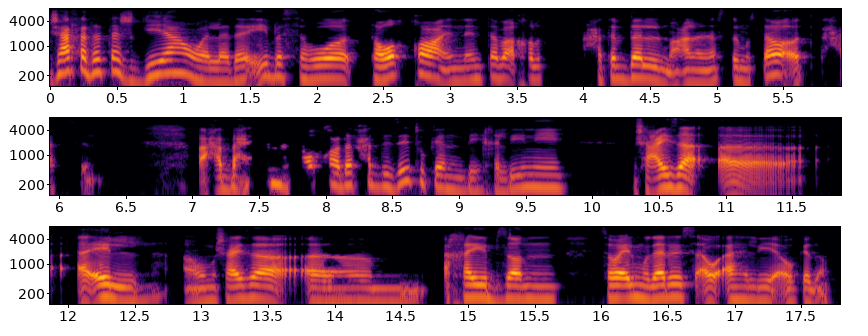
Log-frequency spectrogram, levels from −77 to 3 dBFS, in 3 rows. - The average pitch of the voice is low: No, medium, 165 Hz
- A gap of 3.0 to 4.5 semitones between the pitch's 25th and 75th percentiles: Yes, average, 3.7 semitones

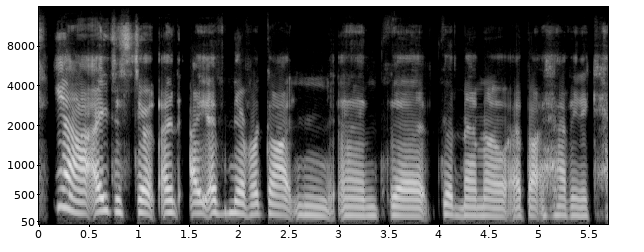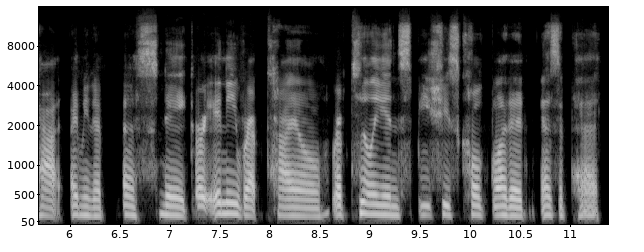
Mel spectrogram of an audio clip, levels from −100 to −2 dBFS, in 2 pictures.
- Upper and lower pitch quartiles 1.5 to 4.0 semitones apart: Yes, average, 2.7 semitones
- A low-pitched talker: No, medium, 155 Hz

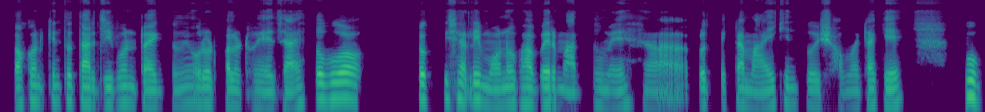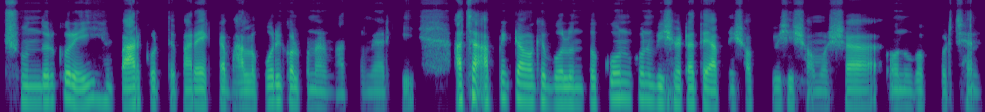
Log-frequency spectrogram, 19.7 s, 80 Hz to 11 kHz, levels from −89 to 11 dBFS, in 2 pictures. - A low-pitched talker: Yes, low, 115 Hz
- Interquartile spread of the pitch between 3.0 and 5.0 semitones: Yes, average, 3.3 semitones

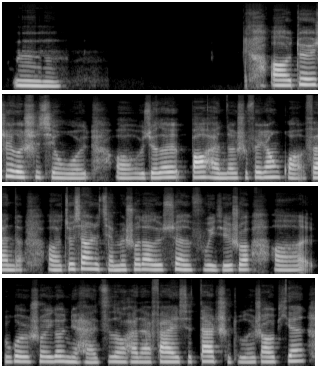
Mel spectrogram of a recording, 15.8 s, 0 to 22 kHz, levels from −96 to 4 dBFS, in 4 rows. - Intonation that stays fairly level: Yes, narrow, 1.9 semitones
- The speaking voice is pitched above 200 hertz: Yes, high, 215 Hz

